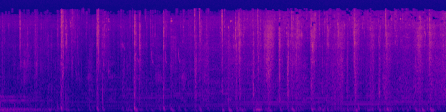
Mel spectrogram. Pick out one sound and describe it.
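Tall grass rustles and swishes as someone creeps through it.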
